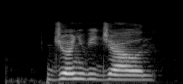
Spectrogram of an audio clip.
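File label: "дзоньвидзаӧн", Komi, female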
